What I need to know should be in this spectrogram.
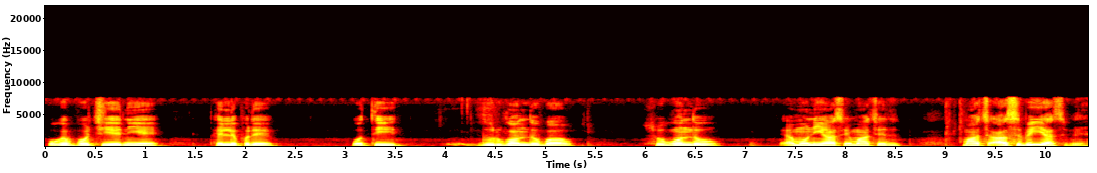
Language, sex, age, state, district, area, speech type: Bengali, male, 45-60, West Bengal, Howrah, urban, spontaneous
